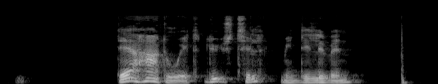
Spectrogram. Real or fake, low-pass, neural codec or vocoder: real; 9.9 kHz; none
